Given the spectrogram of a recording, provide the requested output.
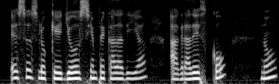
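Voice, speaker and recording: In a Madrid accent, a woman speaks fairly slowly with a fairly high pitch and a dark, mellow tone. Her intonation is fairly even, and the recording is very clean with a silent background. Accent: Madrid Spanish, distinguishes Z. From Spain, Madrid (Peruvian family). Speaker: documentary filmmaker. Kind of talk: interview.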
